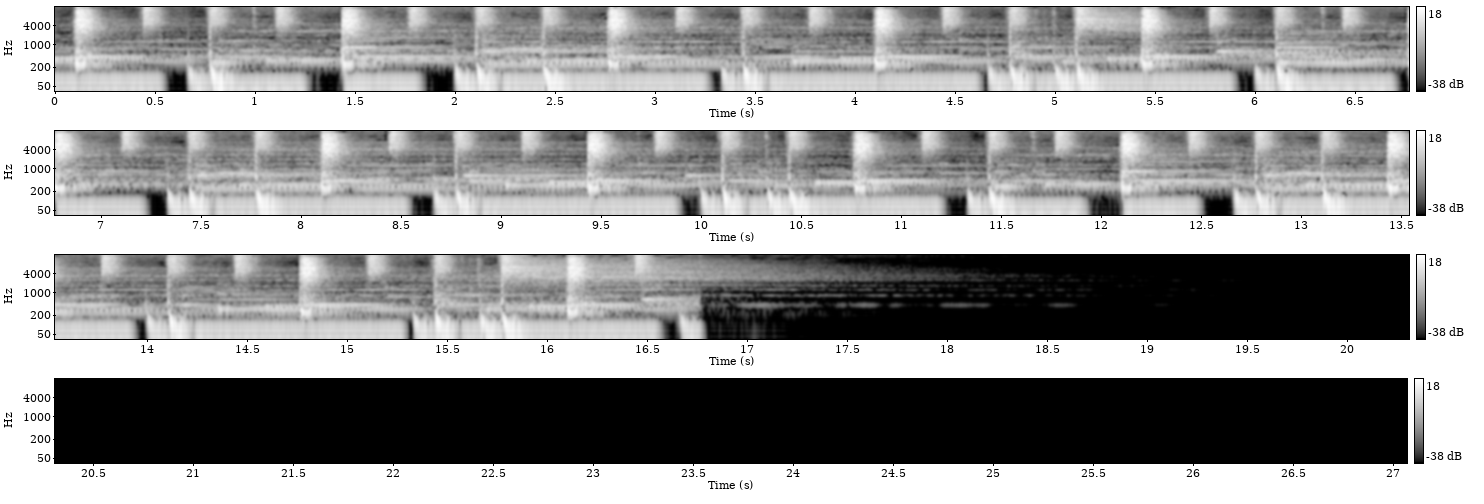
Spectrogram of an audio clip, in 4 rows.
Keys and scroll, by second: 0.5 space, 6.4 e.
